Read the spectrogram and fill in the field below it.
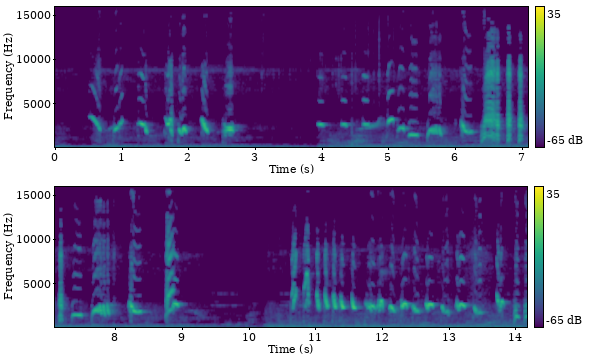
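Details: A highly excited greater green leafbird sings its full repertoire, used as a lure and training recording for other leafbirds: rapid bursts of varied whistles, chirps and sharp mimicked notes, pausing briefly between phrases; a low hum runs underneath.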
